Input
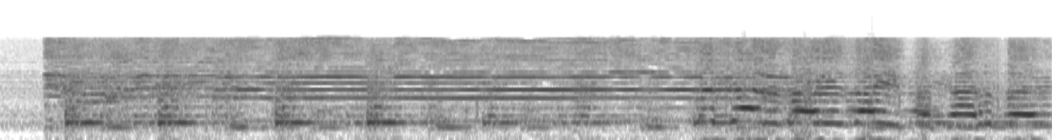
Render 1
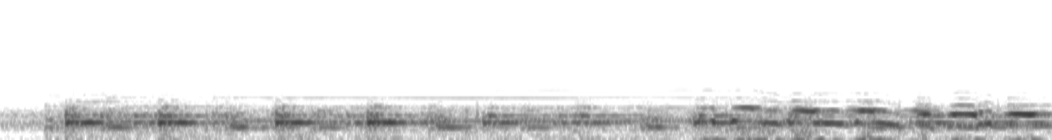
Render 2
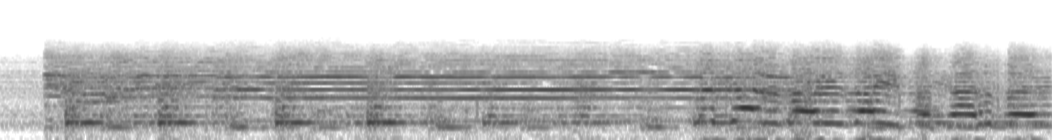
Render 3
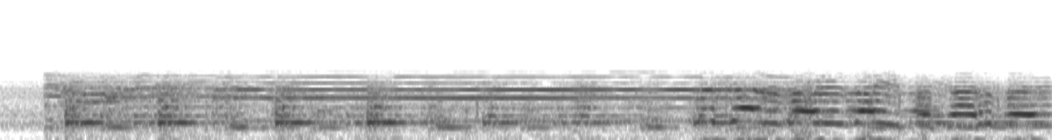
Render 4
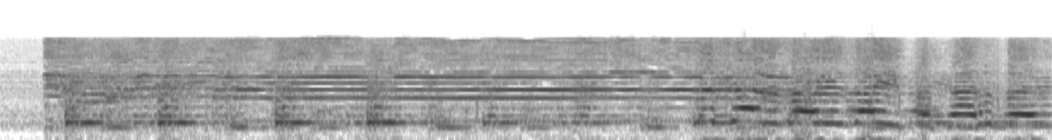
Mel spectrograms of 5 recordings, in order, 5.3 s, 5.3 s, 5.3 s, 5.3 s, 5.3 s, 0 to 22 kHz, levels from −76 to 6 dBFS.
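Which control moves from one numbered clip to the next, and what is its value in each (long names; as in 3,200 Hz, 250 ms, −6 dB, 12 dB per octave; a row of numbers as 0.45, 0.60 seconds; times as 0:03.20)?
Butterworth low-pass, frequency: 650, 4,300, 1,700, 12,000 Hertz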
